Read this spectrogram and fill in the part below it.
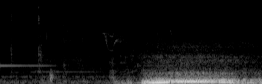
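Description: A 2024 Audi RS6 Avant V8 starts up close by, with a brief crank and then a loud, deep idle rumble that holds steady, following some quiet cabin clicks. No one talks.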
